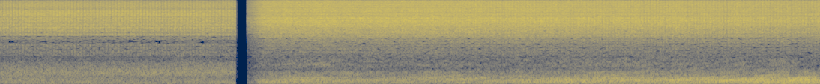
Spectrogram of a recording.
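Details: Steady, sizzling rattle from an eastern diamondback rattlesnake found in Central Florida, cut by a brief silent gap early on, then resuming as an unbroken dry buzz over growing low rumbling noise.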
